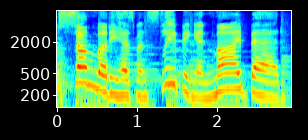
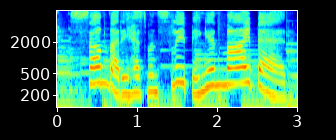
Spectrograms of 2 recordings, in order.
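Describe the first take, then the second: First: A big, booming, deep voice is used. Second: A medium-sized, grumbling voice is used.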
